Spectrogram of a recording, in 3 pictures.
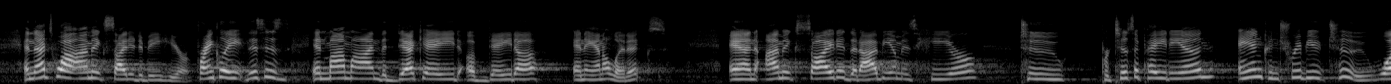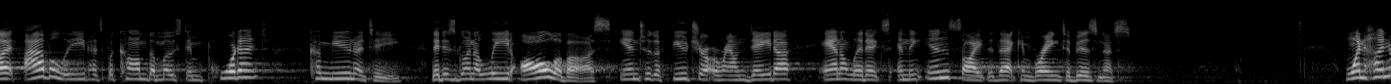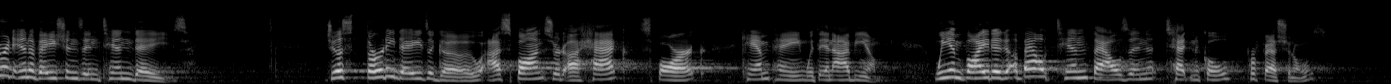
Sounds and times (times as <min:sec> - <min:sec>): Speech: 0:00.2 - 0:06.7, 0:07.3 - 0:25.3, 0:27.4 - 0:29.8, 0:31.1 - 0:41.1.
